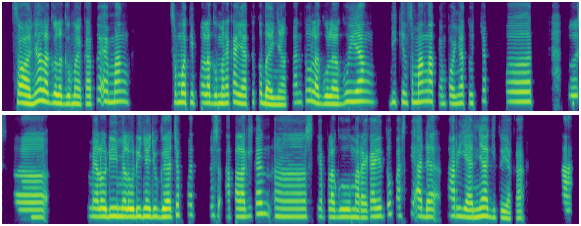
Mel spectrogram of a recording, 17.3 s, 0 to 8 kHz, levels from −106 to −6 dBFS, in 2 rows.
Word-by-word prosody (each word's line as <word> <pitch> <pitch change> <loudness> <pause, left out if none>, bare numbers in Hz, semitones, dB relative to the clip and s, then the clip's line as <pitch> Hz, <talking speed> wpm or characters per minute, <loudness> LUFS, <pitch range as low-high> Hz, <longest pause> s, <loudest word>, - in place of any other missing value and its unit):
Soalnya 235 +1 +4
lagu-lagu 230 -5 +3
mereka 210 -1 0
tuh 315 - -8
emang, 270 -1 0 0.6
semua 250 0 +1
tipe 245 -1 -7
lagu 230 -2 +2
mereka 230 +3 +1
ya 215 -1 +3
tuh, 250 - -14
kebanyakan 205 +1 0
tuh 295 +1 -4
lagu-lagu 210 +1 +2
yang 275 +1 +3 0.3
bikin 255 0 -6
semangat, 265 +1 +1
temponya 220 +1 -3
tuh 235 -1 -6
cepat, 270 -2 -3 0.5
terus, 440 0 -6 0.3
eee, 200 0 +1 0.7
melodi-melodinya 220 0 +4
juga 215 0 +4
cepat. 265 +1 -6 0.2
Terus 250 +2 -10
apalagi 220 0 -1
kan, 295 -1 -1
eee, 215 -1 -2
setiap 215 -1 -11
lagu 210 0 +1
mereka 200 +1 0
itu 230 +5 -2
pasti 240 +5 -11
ada 210 -3 -1
tariannya 220 -2 +2 0.2
gitu 190 0 -10
ya, 170 - -1
Kak. 180 +1 -7 0.6
Nah 195 -1 -3
225 Hz, 140 wpm, -21 LUFS, 215-255 Hz, 0.7 s, Soalnya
